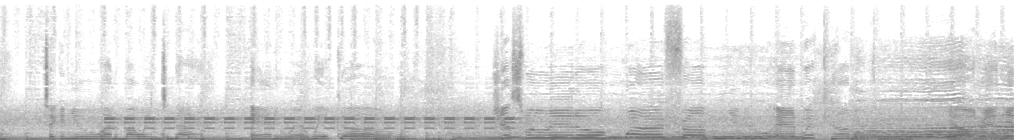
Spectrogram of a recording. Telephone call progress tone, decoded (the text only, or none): off-hook warning tone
